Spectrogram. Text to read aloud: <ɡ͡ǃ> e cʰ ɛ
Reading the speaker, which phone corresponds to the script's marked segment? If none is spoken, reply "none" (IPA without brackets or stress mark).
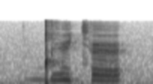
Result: ɡ͡ǃ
